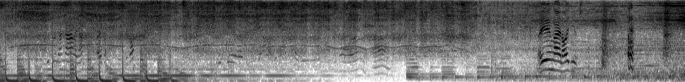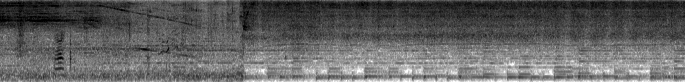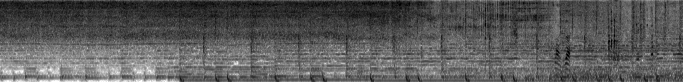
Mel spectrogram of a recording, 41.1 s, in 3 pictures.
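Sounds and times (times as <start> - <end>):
angle grinder sanding wood: 0.0 - 41.0.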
